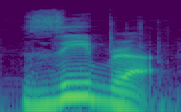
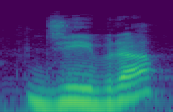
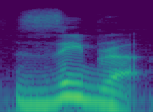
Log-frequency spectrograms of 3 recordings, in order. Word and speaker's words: zebra: they pronounce this as zebra Joan Jill so please don't make a mistake the moment you replace the Sir with a jar it's a mispronunciation it's not zebra it's zebra it's not John it is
